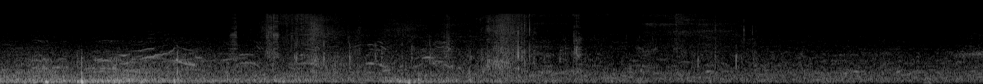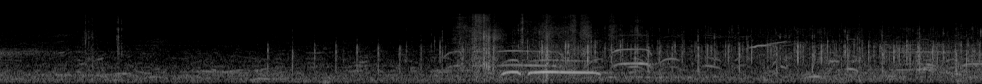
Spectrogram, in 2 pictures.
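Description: A flare burns with a steady fizzing hiss.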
